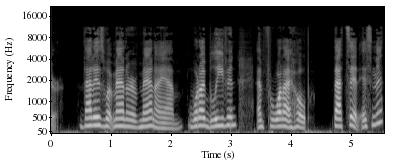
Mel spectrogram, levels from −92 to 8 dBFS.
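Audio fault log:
1.70–1.74 s, 2.98 s and 4.22–4.27 s, compressed frames skipped: the speech lurches forward three times, losing roughly 20 ms, 30 ms and 70 ms. This fits whole 10 ms frames missing from the stream or rejected as damaged by the decoder, about two, three and seven of them. No gap of silence is left either, which is what separates this from a dropout.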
